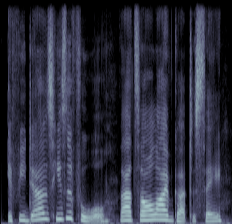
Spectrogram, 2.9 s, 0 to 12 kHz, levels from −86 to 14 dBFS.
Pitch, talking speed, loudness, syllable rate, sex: 245 Hz, 245 wpm, -16 LUFS, 5.1 syllables/s, female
